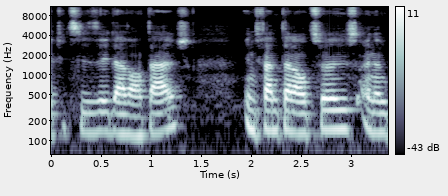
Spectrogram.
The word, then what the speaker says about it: talentueuse: Au masculin, talentueux, le X est muet, tandis qu'au féminin, talentueuse, le S se prononce comme un Z.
